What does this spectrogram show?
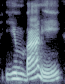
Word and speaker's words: Nyumbani: And it's called Yumbani. That's spelled Nyumbani and parentheses home, which is the meaning in Kiswahili, and then colon a travel memoir.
